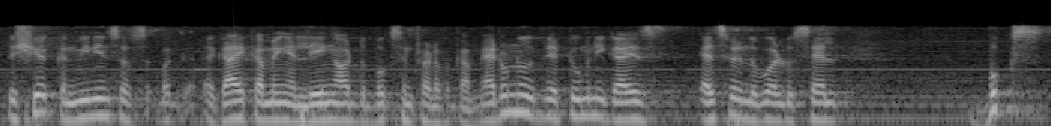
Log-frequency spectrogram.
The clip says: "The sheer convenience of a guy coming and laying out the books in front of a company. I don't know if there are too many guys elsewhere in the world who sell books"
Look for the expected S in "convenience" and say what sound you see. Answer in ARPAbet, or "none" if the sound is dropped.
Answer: S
